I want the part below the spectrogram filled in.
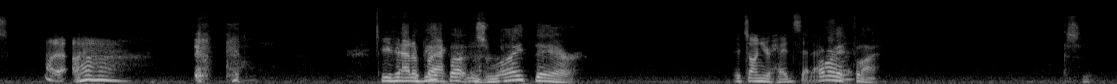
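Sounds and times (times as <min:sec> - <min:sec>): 
speech: 0:00.4 - 0:01.3, 0:03.8 - 0:05.8, 0:07.4 - 0:08.9, 0:10.6 - 0:11.0
person coughing: 0:00.5 - 0:02.6
throat clearing: 0:00.5 - 0:02.6.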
